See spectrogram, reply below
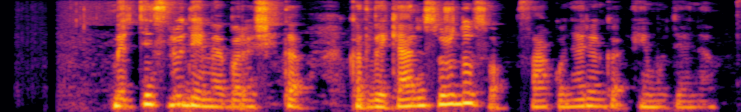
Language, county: Lithuanian, Kaunas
